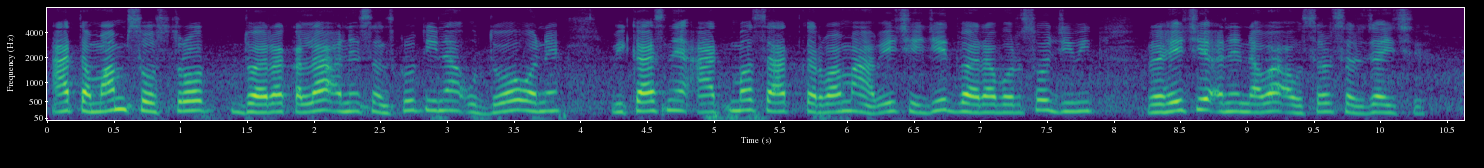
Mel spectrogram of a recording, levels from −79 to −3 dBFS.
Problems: none marked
